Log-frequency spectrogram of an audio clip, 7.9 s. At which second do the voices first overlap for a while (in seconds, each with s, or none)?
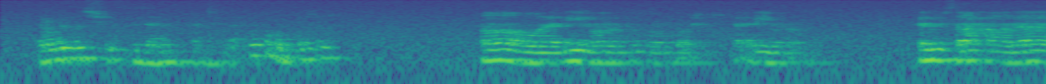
none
